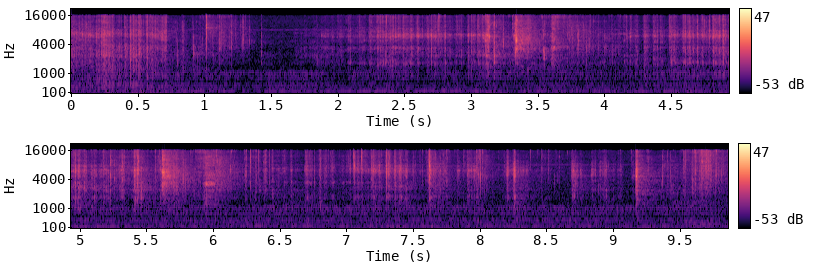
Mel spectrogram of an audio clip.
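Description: A solid, dry yellow bar of soap held in the hand is carved with a metal blade, breaking off flakes. The cutting and scratching make a dense run of crisp, bright scraping and crackling sounds with short, dry bursts over a faint steady low hum.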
